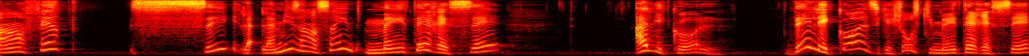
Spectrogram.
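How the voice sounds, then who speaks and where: This man's high-pitched voice swings very widely in pitch, broken by long, frequent pauses. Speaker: actor and stage director. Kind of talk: interview. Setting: studio.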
